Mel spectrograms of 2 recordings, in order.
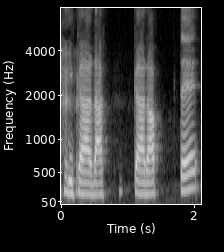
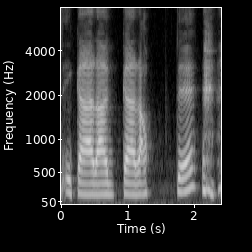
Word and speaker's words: Ikarakaratte: Ikarakaratte, hello, please hello. You have to know that there's a small P, as in many Ainu words, Ikarakaratte.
